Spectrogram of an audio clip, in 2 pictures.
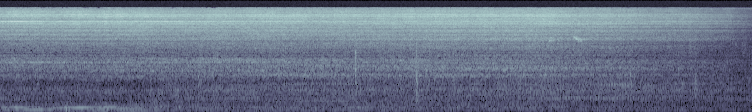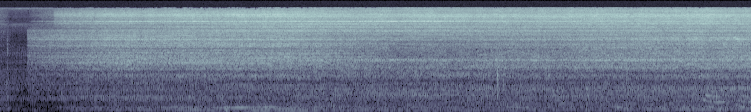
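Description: Steam locomotive sound on a model railway, mostly a steady hiss of steam. It fades away about halfway through and fades back in a second or two later.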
